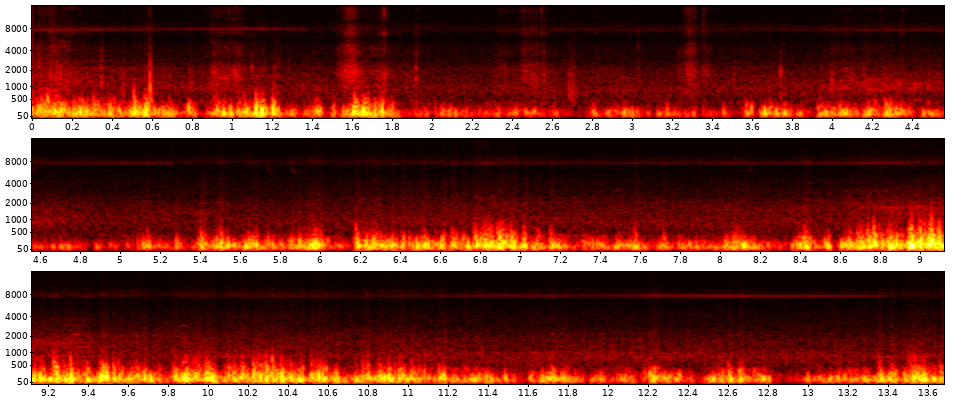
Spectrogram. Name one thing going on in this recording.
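Wind gusts and buffets loudly across open ground.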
